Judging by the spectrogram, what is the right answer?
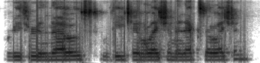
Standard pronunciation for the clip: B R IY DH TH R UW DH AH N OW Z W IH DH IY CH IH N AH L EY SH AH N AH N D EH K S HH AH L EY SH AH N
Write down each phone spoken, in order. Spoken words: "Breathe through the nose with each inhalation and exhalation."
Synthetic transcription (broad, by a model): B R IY TH R UW DH AH N OW Z W IH DH IY CH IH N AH L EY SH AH N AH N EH K S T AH L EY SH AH N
